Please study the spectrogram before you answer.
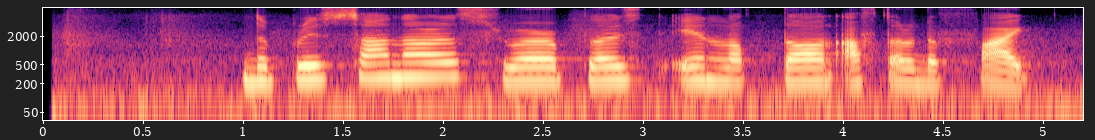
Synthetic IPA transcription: d̪əpɹisanəɹswəɹplestɪ̃nlɔk̚dãwnʔa̰ft̪əɹd̪əfajt̚

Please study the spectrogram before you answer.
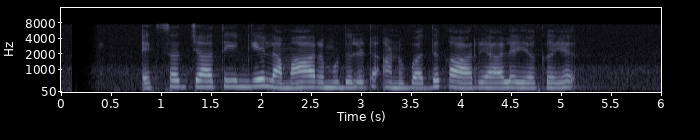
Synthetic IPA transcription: eksat̪̚d͡ʒaːt̪iːnɡelamaːɾəmud̪ələʈəʔanubad̪ːəkaːɾjaːləjəkəjə

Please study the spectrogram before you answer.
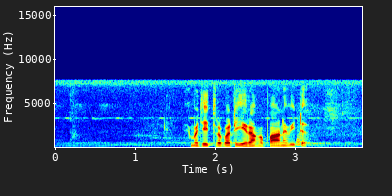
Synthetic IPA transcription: emət͡ʃit̪rəpaʈijeɾaŋɡəpaːnəʋiʈə

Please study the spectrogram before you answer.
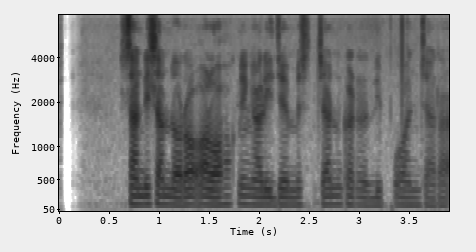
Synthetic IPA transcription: sandisandɔɾɔʔɔ̰lɔɦɔk̚niŋalid͡ʒɛməst͡ʃankərdipuaɲt͡ʃaɾa̰

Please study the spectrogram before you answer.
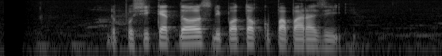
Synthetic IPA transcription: dəpusikɛt̪̚dɔlsdipɔt̪ɔkupapaɾazi

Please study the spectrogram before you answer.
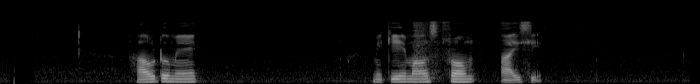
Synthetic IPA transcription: hawʈumeːk̚ | mikiːmaʊsfɾɔm | ajsḭ

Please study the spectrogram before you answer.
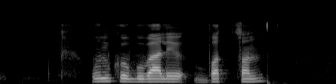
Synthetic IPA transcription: unkobuβalebʌtːt͡sʌn

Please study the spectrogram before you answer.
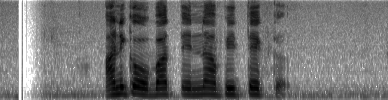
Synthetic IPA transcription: anikəobat̪ːenːəːpit̪ːekː

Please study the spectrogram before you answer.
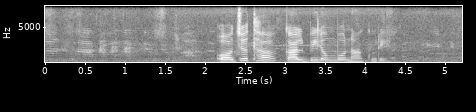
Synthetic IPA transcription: ɔd͡ʑot̪ʰakalbilombonakoɾe

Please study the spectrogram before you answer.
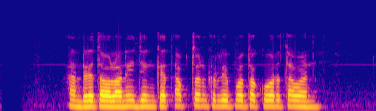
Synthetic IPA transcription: ʔandɾɛt̪aulanid͡ʒɨŋkɛt̪ap̚t̪ɔnkərdipɔt̪ɔkəwart̪awan

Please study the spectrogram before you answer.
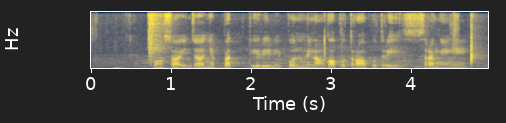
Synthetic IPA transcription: b̥ɔ̤ŋsɔiɲt͡ʃɔɲəb̥a̤t̪̚d̪̥i̤ɾinipʊnminɔŋkɔput̪ɾɔput̪ɾisəɾəŋeŋe

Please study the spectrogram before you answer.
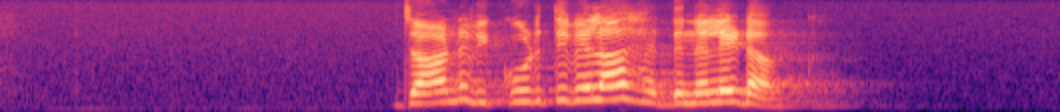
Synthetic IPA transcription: d͡ʒaːnəʋikuːɾt̪iʋelaːɦɛd̪nəleːɖaːk

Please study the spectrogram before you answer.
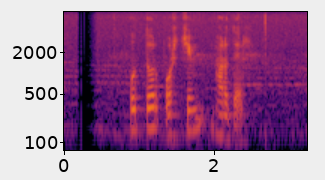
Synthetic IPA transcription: ut̪ːoɾpoʃt͡ɕimbʱaɾot̪ḛɾ

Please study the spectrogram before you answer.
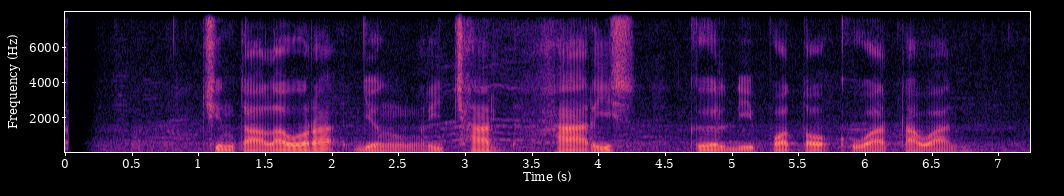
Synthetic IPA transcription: t͡ʃint̪alauɾaʔd͡ʒɨŋrit͡ʃard̪̚haɾis | kɨrdipɔt̪ɔkʰuwart̪awan

